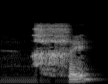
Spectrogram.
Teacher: Le premier G se prononce comme le G en français devant un A, c'est-à-dire G, et le deuxième se prononce avec le fond de la gorge, Ré, d'accord.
